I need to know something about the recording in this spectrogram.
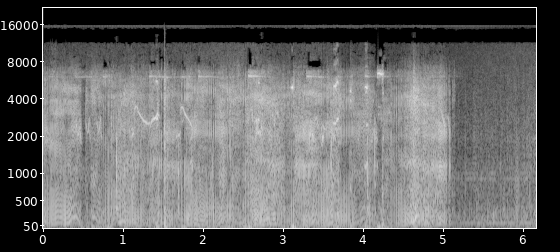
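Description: A wooden press creaks and groans as an ox drives it round.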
